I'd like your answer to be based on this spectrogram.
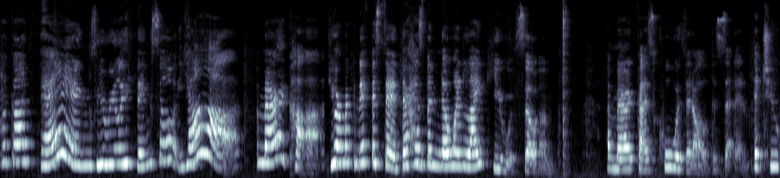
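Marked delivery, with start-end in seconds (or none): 0.0-2.9 high, slow, mock-flattered simper; flattered America. America basks in Georgia's praise, high mock simper. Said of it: "And America's like". 2.9-8.6 high, gushing mock praise; gushing Georgia. Georgia reassures America she is magnificent, high gushing voice. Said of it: "America's like".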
